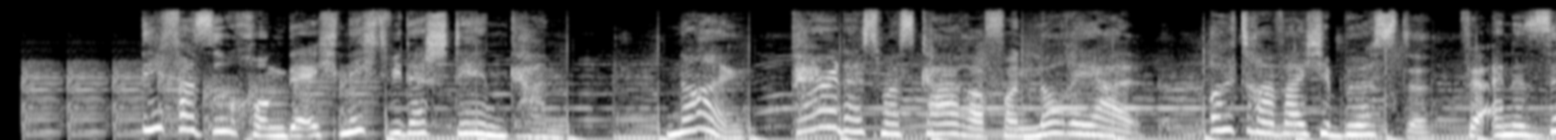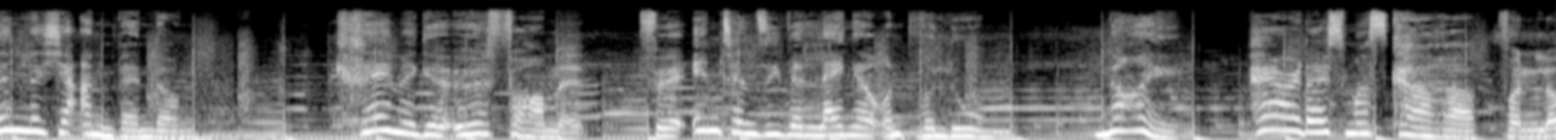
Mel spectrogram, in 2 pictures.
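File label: German TVC; LOreal Paradise Mascara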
